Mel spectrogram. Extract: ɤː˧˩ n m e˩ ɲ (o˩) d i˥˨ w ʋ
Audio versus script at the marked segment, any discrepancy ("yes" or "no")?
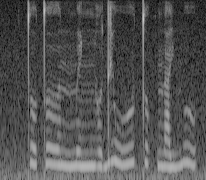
no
